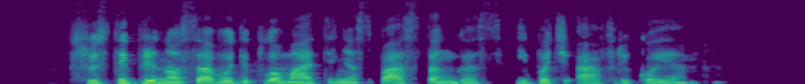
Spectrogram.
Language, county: Lithuanian, Utena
